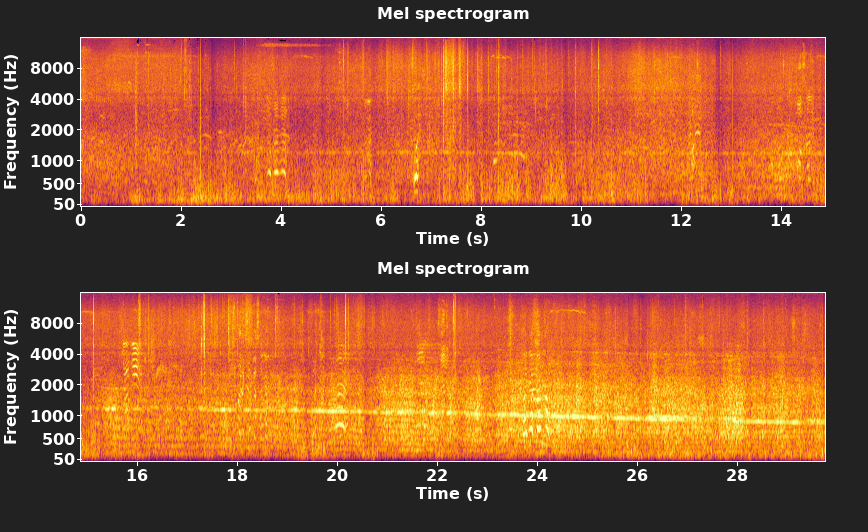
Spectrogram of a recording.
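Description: Teenage boys shout to each other across an open field.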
